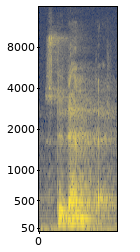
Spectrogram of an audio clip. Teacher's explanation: Accent 2 är en fallande ton. A falling tone or a dropping tone. En fallande ton, den går ner.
